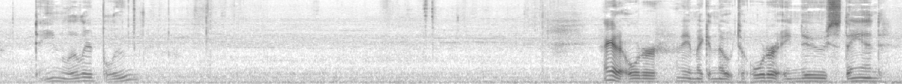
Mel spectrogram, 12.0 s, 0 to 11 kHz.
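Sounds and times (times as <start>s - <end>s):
cards clicking: 1.6s - 3.2s, 5.6s - 6.2s.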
